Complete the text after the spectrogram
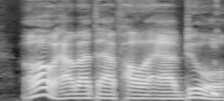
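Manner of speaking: put-on cartoon character voice. Retelling a cartoon scene, the speaker does a Jamit impression. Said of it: "that was my impression of Jam- of Jamit".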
